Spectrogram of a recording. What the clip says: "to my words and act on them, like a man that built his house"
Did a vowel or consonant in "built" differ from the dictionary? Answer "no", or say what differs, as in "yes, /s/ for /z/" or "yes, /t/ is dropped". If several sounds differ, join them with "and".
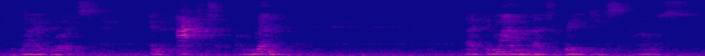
yes, /l/ is dropped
